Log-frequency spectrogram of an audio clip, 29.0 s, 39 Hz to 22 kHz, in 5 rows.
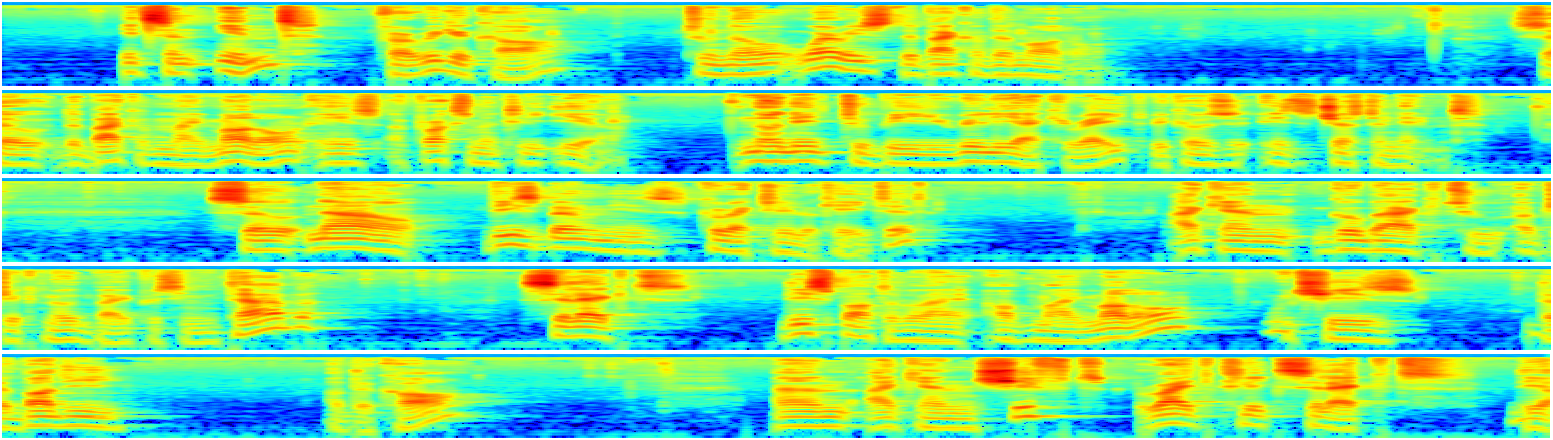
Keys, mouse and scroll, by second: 5.4 click, 11.6 shift+middle click, 16.5 Tab, 17.6 shift+middle click, 18.8 shift+middle click, 19.6 right click, 20.6 shift+middle click, 22.3 r, 23.8 g, 27.6 shift+right click.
